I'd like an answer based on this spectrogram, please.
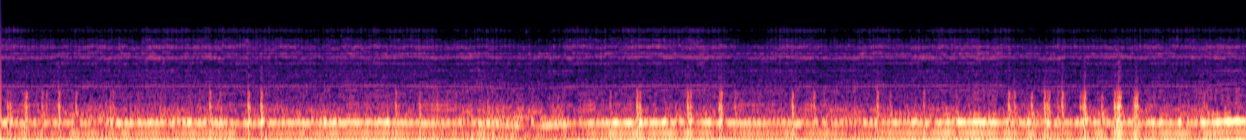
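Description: Kawasaki stand-up jet ski's engine running steadily at speed, a loud low drone with water slapping against the hull.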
